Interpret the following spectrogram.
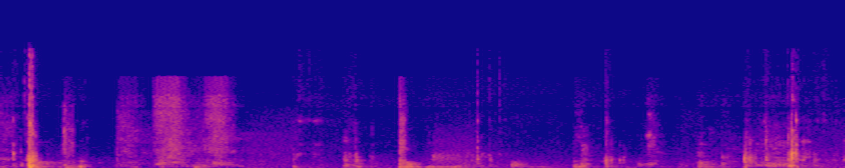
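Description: Scattered clicks and short rustling bursts of handling noise picked up by an open video-call microphone, with one sharp click just after the start.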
